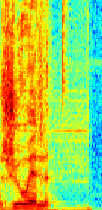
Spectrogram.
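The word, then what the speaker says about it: Zhiyun: I later bought the Zhuin, so this is the correct pronunciation for Zhuin.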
